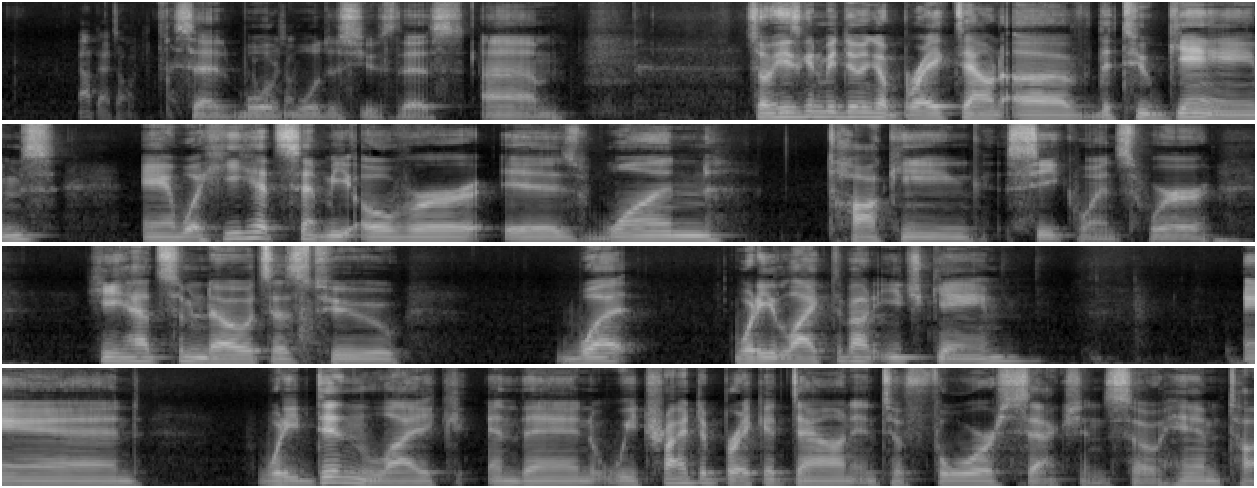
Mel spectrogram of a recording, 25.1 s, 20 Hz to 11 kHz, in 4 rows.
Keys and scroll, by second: 0.3 space, 0.7 space, 0.9 space, 1.4 space, 7.7 t, 8.0 Return.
